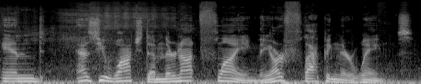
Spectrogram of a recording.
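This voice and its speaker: A man talking and narrating a tabletop game in an emphatic, descriptive way, pausing for drama on key words. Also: medium pitch, very animated, background noise. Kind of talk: animated talk and improvised game narration. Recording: music behind the voice. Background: music.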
